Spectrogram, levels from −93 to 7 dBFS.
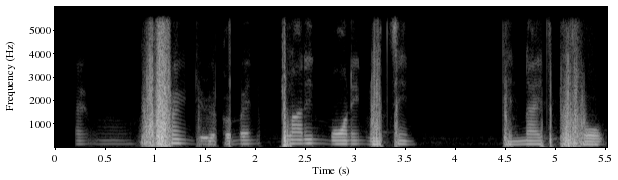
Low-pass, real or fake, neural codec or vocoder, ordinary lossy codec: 5.4 kHz; fake; vocoder, 44.1 kHz, 128 mel bands every 512 samples, BigVGAN v2; none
